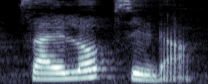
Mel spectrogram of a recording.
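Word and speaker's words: Psilopsida: Okay, P is silent, इसको कैसे read करेंगे? इट इज रेड एज साइलोप्सिडा।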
